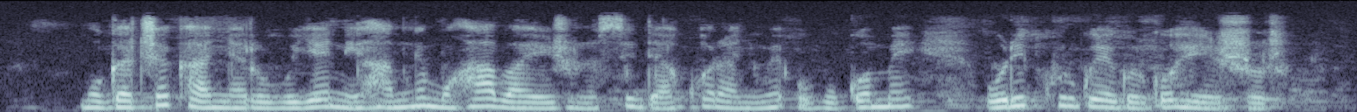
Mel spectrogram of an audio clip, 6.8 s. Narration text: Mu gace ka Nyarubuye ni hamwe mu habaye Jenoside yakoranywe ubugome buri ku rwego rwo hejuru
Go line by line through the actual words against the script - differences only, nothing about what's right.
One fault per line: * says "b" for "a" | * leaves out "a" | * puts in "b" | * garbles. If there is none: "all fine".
all fine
